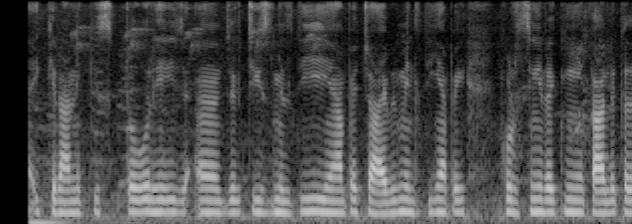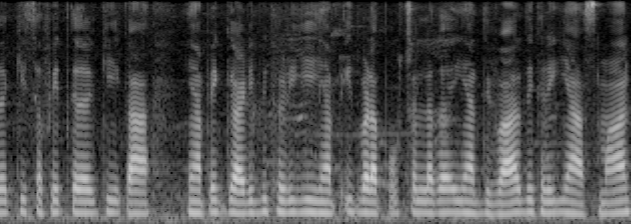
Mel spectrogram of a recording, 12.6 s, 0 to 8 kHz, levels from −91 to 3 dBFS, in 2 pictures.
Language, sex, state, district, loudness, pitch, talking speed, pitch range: Hindi, female, Rajasthan, Nagaur, -23 LUFS, 160 Hz, 220 wpm, 155-165 Hz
